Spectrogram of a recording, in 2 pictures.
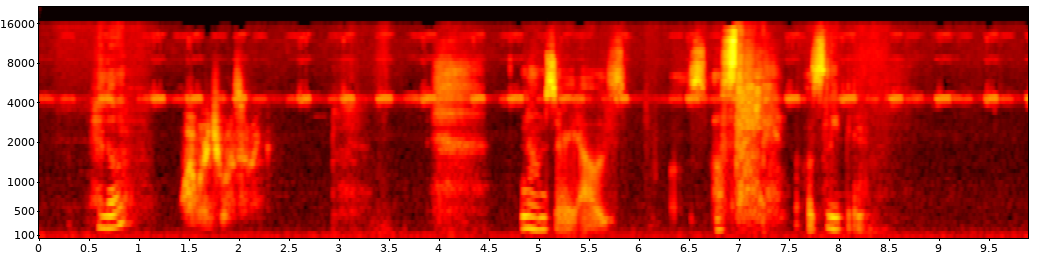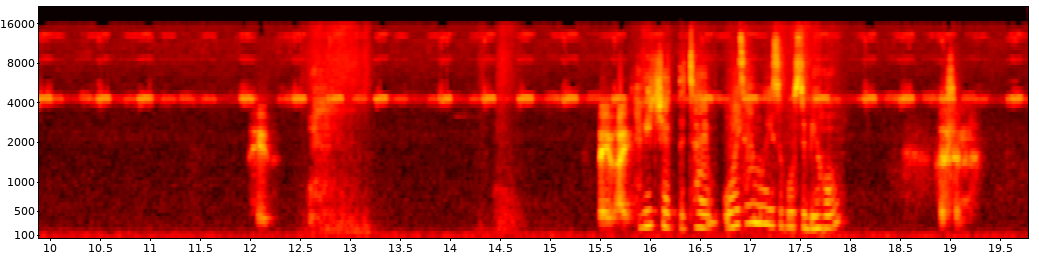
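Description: A young woman speaks tiredly into a phone, close by.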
